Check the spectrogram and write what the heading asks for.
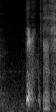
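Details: Sneeze during a sneezing fit induced by a small amount of fresh chhinkni sneezing powder: single loud sneeze with a sharp intake and forceful burst.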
